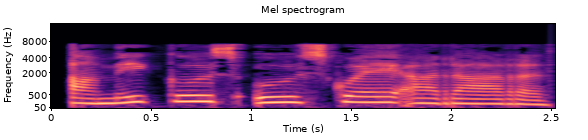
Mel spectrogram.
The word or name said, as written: amicus usque ad aras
